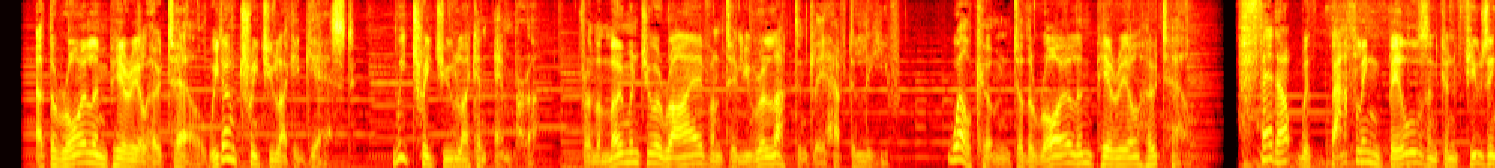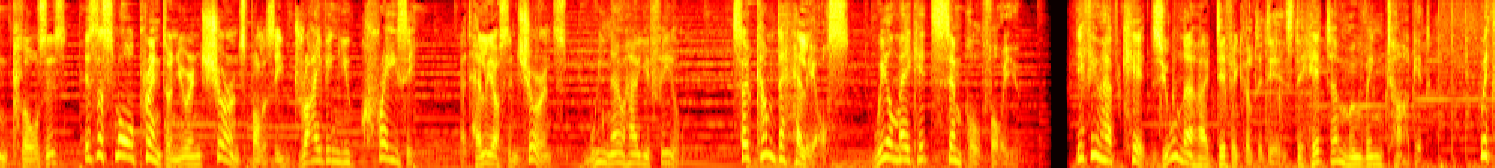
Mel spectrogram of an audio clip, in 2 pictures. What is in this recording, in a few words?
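British English, TV commercial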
